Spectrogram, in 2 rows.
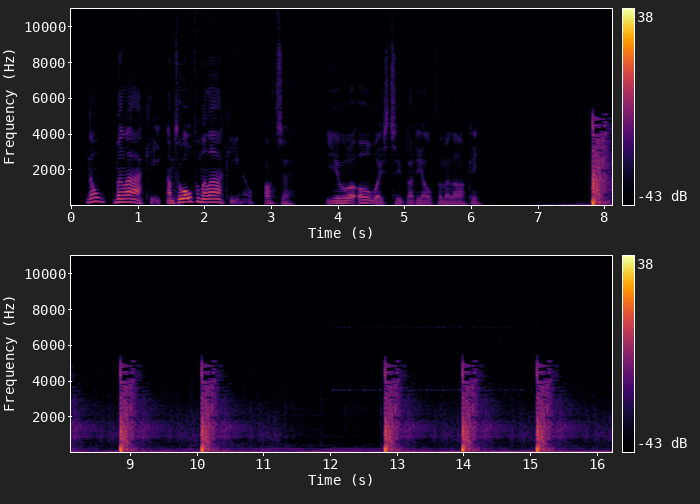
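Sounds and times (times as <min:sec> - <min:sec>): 
speech: 0:00.2 - 0:06.2
gunshots fired at a shooting range: 0:07.8 - 0:11.2, 0:12.8 - 0:16.2.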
